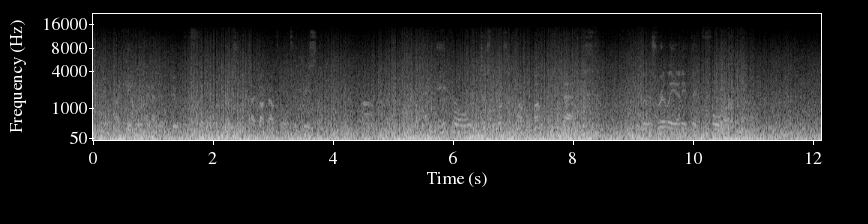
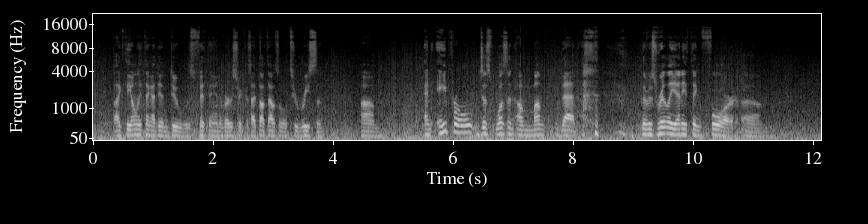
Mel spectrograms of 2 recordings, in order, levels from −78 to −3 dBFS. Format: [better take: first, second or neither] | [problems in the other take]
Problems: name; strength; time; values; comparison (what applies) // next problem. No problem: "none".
second | wind noise on the microphone; heavy; 5 dB above the speech; occasional gusts in the second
